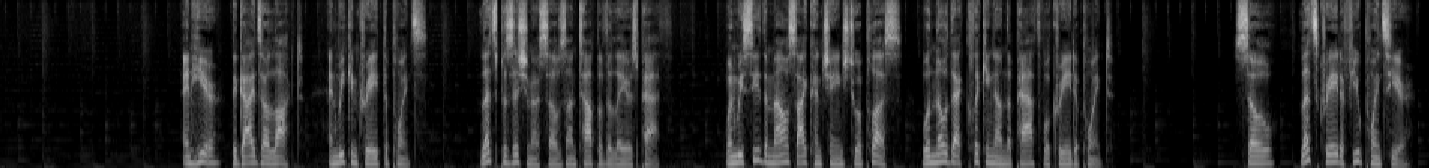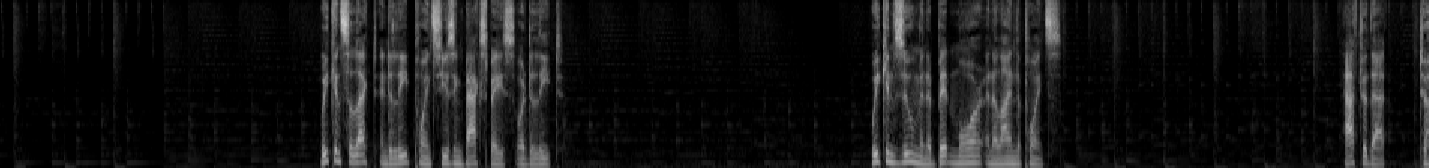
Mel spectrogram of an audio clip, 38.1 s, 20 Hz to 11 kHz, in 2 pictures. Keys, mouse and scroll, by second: 2.4 click, 7.5 z.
